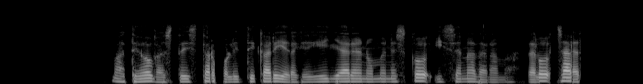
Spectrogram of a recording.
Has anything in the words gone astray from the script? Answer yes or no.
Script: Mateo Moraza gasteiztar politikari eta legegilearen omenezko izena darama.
yes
